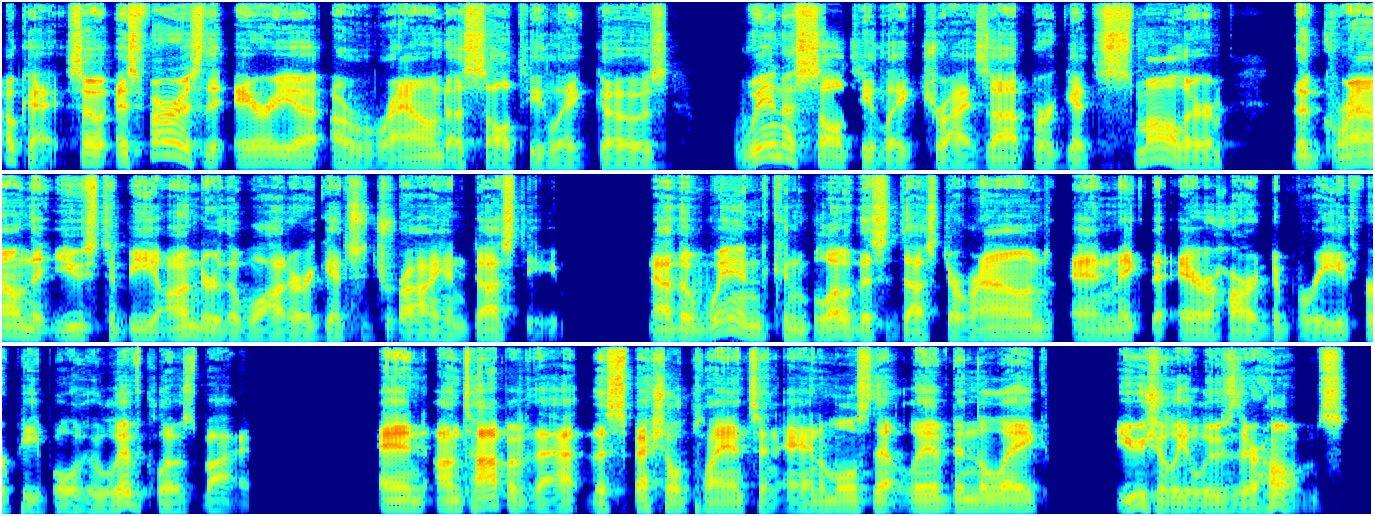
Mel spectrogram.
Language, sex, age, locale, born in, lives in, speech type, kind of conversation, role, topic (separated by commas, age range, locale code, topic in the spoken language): English, male, 35-39, en-US, United States, United States, read, expert-assistant, expert, Why are some lakes salty instead of fresh?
